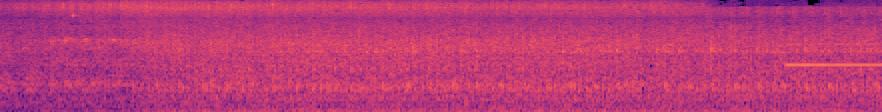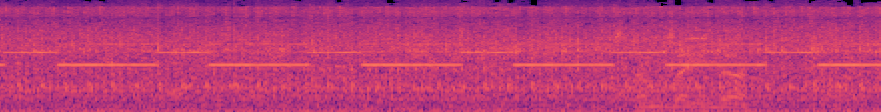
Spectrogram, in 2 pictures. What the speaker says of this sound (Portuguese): Vamos ligar esse ônibus aqui?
